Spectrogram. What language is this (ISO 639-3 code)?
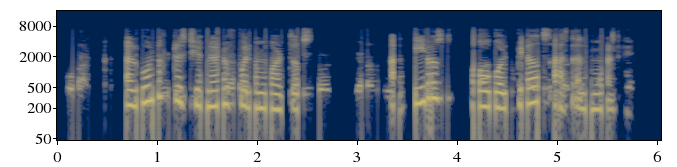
spa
